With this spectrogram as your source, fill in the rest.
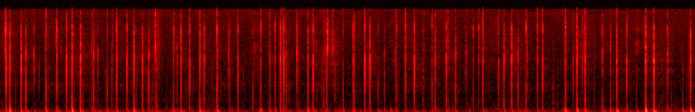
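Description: Long dark nails scratch and tap the surfaces of an orchid plant's several large, thick, waxy green leaves, which also show exposed aerial roots, held right up to the microphone. The result is a dense run of quick, dry clicks and scrapes with almost no ring. They are heavy in the low end, with faint bright crackle above.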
